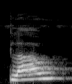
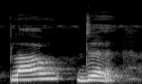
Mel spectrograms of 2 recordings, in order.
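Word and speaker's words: ploughed: देखिए इस प्लाउड में GH साइलेंट है। प्लाउड, प्लाउड, आप बस इतना पढ़ोगे।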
